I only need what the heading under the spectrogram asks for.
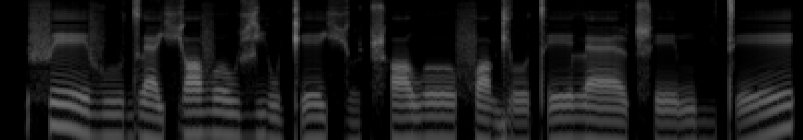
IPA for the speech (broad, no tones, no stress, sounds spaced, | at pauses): f eː v uː d l æ ç ɒː v oː w ʑ i w i̤ kʼ eː ç o̤ ʈ͡ʂʰ ɒː w oː f ɒ ɡ j oː tʼ eː l æː ʈ͡ʂʰ eː m i̤ tʼ eː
